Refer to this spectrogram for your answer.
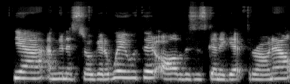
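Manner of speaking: ordinary delivery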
